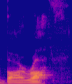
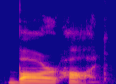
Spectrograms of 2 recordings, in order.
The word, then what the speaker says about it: barad: So that, for example, the two-syllable word barad, barad. Technically, I'm pronouncing it hard. It's really barath, barath, barath. It's a softer sounding D, right? It cannot be bar-odd.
